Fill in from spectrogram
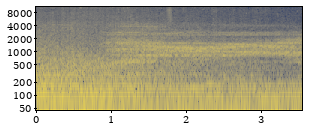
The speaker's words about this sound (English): So it's a few seconds of what feels like forever of hesitation before a huge explosion rips through the night.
